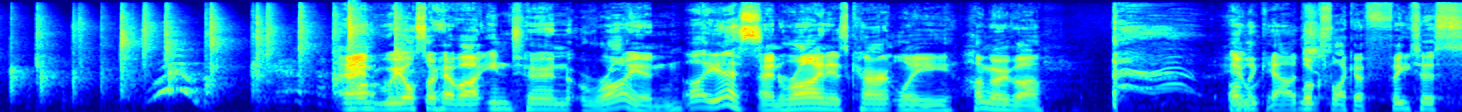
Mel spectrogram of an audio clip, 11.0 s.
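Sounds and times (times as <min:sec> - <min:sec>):
studio audience of a small group clapping: 0:00.0 - 0:03.3
speech: 0:02.6 - 0:07.9, 0:09.2 - 0:10.9.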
